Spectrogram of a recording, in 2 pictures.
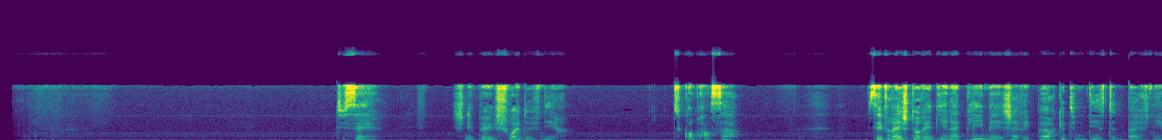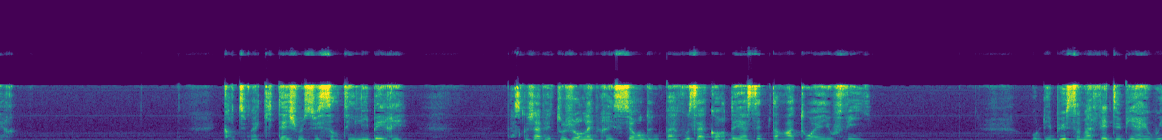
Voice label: Doublage; UDA

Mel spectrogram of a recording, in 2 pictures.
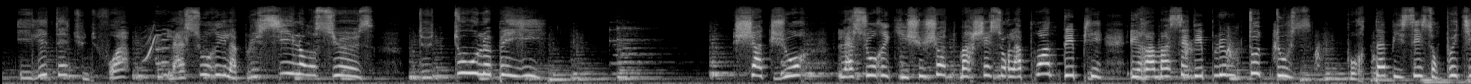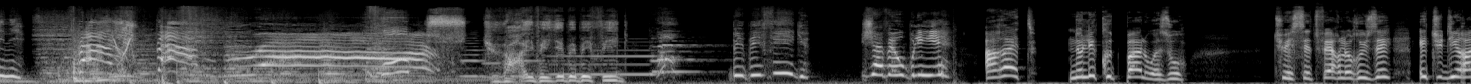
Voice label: VOIX GARCON

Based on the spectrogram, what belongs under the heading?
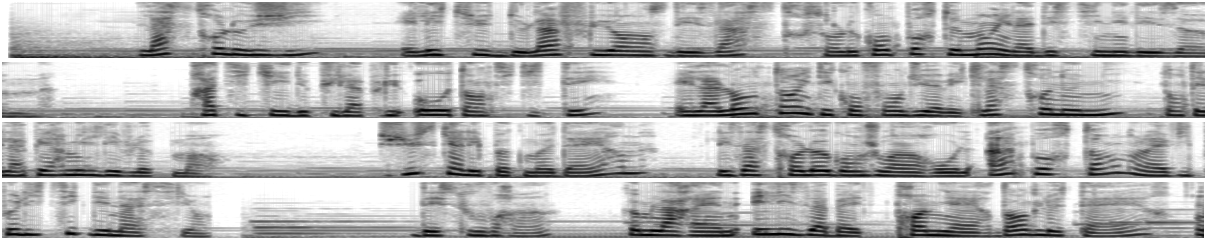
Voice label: narration

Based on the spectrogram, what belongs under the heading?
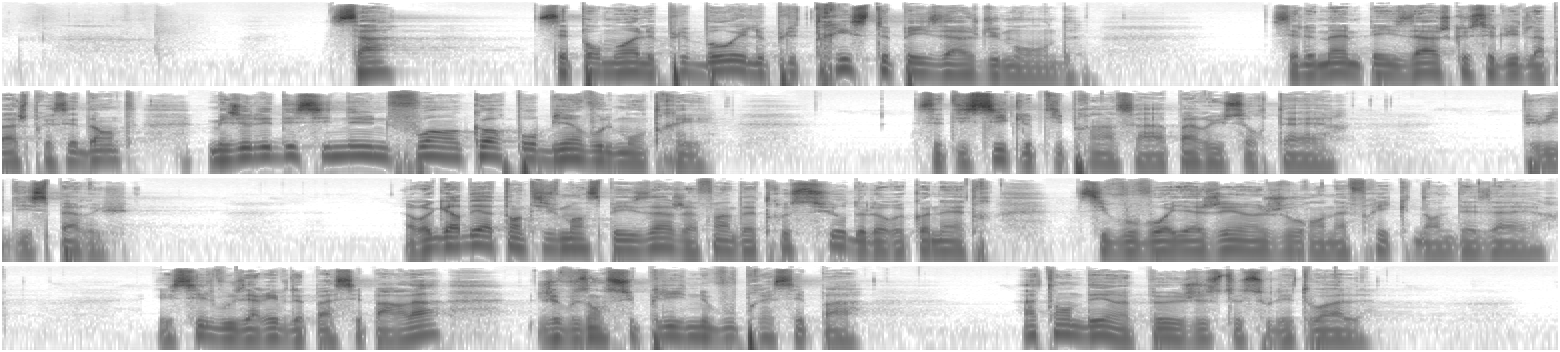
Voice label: Narration; Le petit prince

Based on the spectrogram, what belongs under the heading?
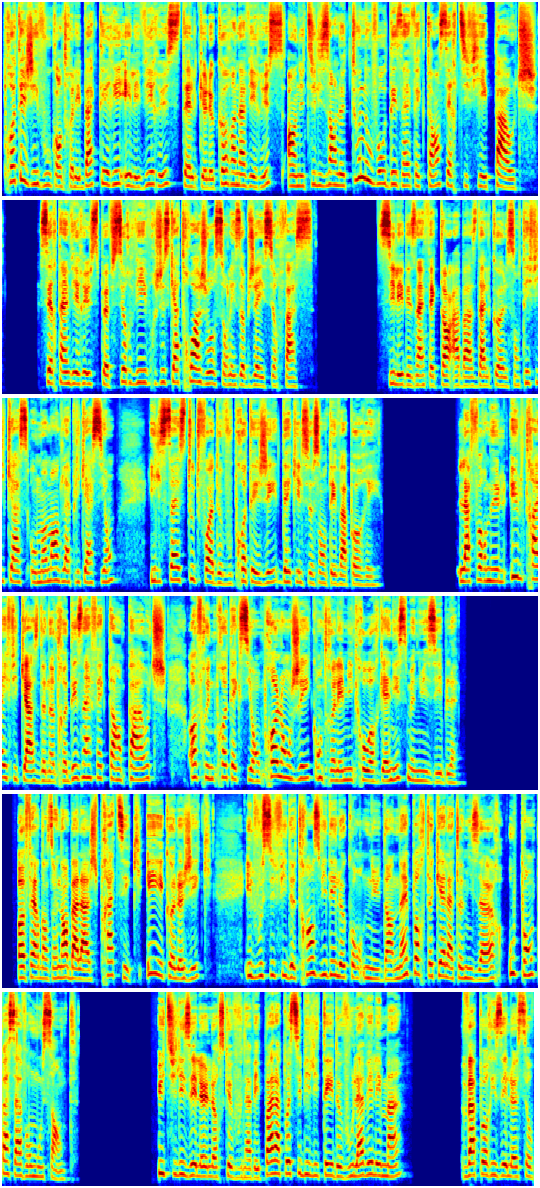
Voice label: Voix Français et Anglais

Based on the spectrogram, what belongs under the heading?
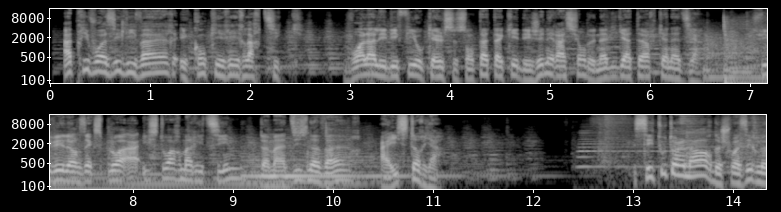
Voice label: demo publicites

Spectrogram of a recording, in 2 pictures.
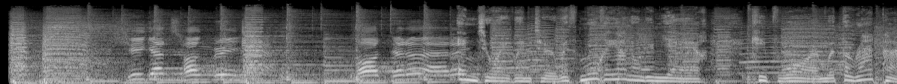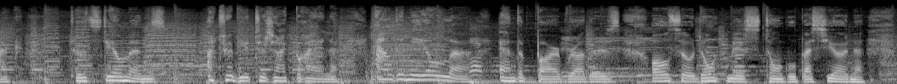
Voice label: démo anglais

